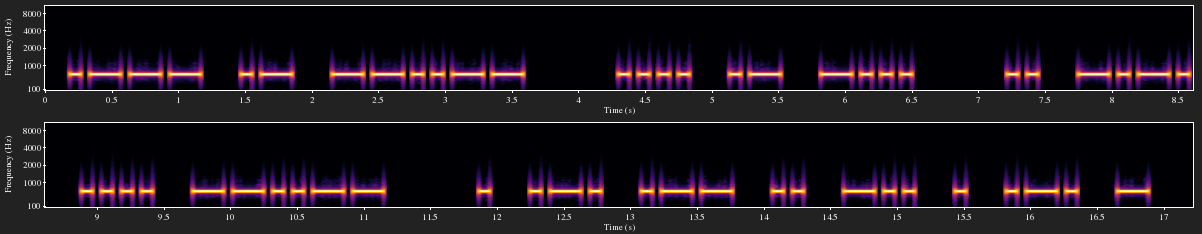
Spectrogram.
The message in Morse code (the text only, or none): JA, HAB ICH, ERWIDERT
